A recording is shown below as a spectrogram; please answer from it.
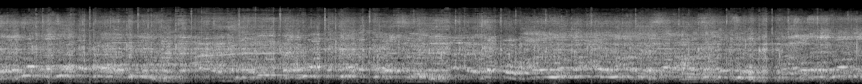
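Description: A loud congregation of many voices singing and cheering together over music, without a break.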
